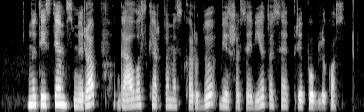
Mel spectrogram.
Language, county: Lithuanian, Vilnius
